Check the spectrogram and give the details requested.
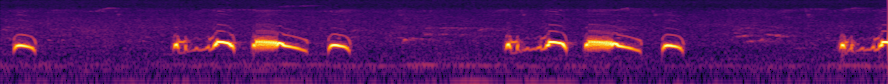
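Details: Spotted dove in full voice repeating its cooing phrase roughly every three seconds: a quick rising stutter, short arched notes and one long descending coo, with a faint hum behind.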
